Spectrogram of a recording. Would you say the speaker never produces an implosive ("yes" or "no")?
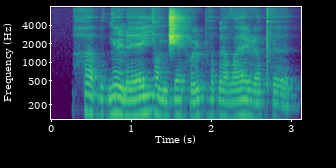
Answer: no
